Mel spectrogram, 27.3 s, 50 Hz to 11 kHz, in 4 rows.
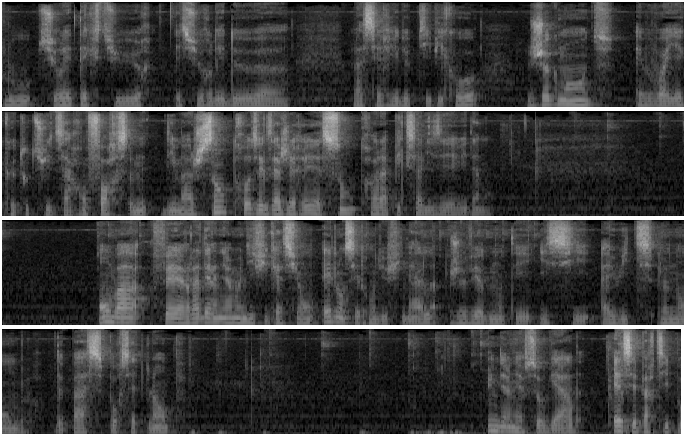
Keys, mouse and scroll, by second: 15.5 click, 15.9-16.2 scroll down 3, 16.6 right click, 18.3 click, 18.5 click, 18.7 click, 18.9 click, 19.1 click, 19.4 click, 23.7 alt+click, 24.7 alt+shift+click, 25.3 ctrl+s.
